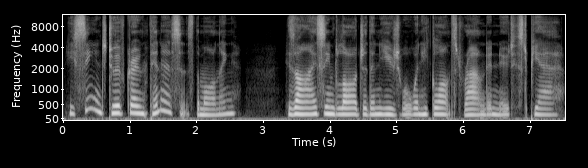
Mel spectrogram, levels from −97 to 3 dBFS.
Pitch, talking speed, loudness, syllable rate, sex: 210 Hz, 175 wpm, -21 LUFS, 4.9 syllables/s, female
